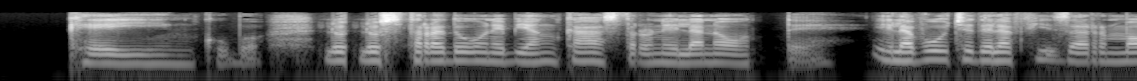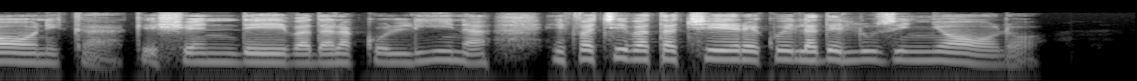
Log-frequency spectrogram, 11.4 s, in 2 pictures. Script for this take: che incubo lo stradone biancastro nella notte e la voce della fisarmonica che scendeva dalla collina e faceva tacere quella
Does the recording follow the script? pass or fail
fail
